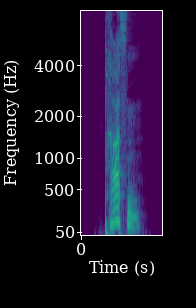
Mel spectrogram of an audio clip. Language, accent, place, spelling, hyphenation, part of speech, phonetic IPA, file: German, Germany, Berlin, prassen, pras‧sen, verb, [ˈpʁasən], De-prassen.ogg
- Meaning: to splurge, to live extravagantly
